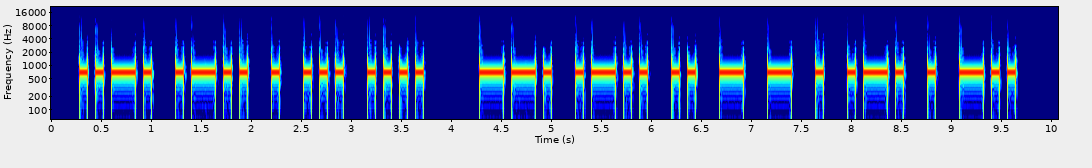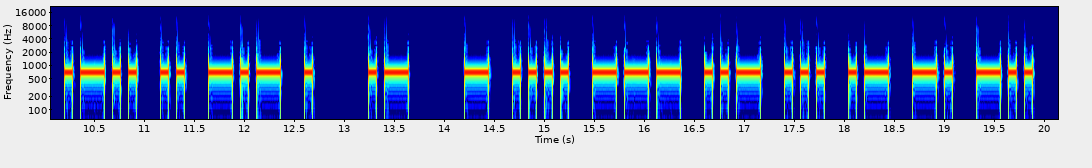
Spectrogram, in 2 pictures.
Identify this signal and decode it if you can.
Morse code, heard as a keyed tone, about 15 wpm, 700 Hz. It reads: FLESH GLITTERED LIKE A THOUSAND
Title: A Sound Of Thunder 15wpm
